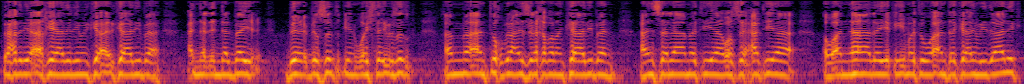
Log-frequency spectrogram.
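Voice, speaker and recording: High-voiced, creaky older male religious scholar. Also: monotone, a little mellow. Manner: halting, repeats and restarts phrases. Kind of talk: religious ruling with quoted scripture. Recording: dull lo-fi broadcast audio.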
